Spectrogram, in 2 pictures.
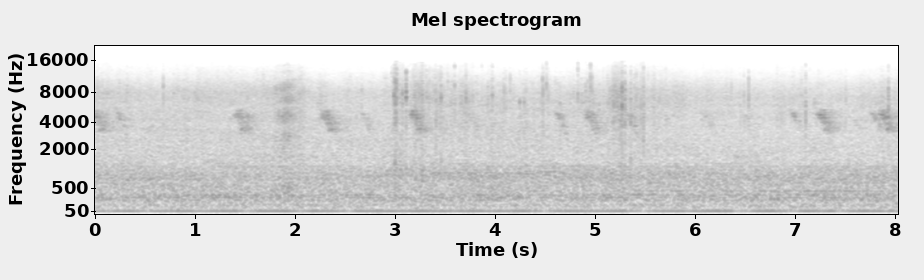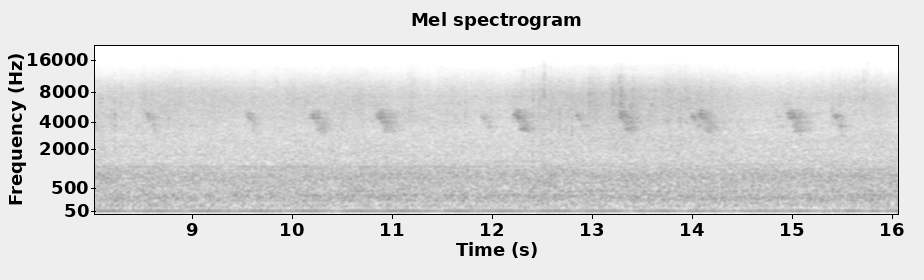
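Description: Short high-pitched chirps, often in pairs, repeating every second or so over a steady background hiss, with a few faint clicks a few seconds in.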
